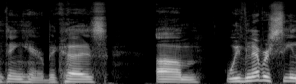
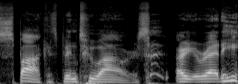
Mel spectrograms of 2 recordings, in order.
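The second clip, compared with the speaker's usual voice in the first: casual, unbothered, nonchalant delivery, acted out. Retelling a film scene where Kirk flips his communicator open: imitating Kirk's nonchalant line. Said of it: "very nonchalantly just goes".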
